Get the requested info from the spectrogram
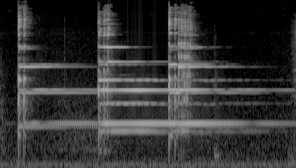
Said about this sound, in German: Ja, chin, chin. Anstoßen.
